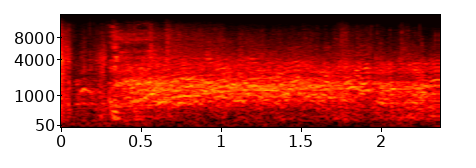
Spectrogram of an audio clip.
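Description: Studio audience laughing together, breaking out about half a second in and holding steady, after a brief sharp noise at the very start.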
